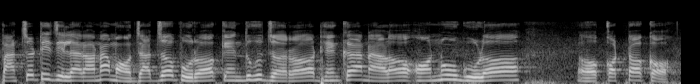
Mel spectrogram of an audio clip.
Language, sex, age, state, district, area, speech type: Odia, male, 18-30, Odisha, Jajpur, rural, spontaneous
